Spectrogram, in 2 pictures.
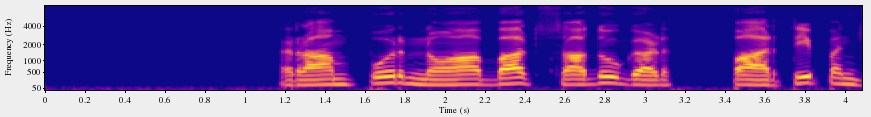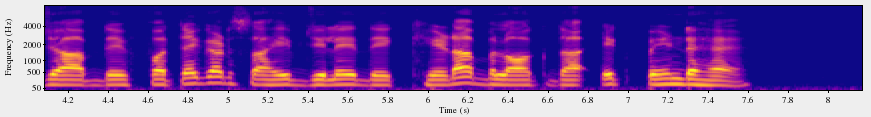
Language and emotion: Punjabi, neutral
